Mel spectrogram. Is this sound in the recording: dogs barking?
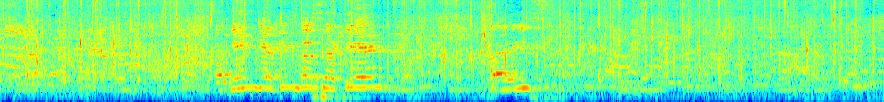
no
